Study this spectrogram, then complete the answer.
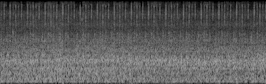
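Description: A Ford Mercury V6 with an open injector fault idles roughly and misfires, a close, continuous engine rumble with uneven knocking pulses and no voices.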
